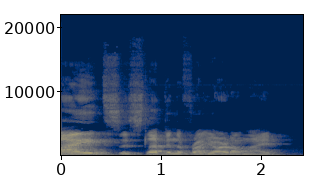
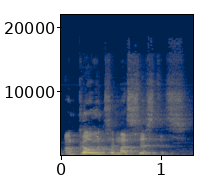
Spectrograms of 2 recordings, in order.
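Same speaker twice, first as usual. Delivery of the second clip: put-on higher, louder Boston girl accent; mock Boston accent; thick Boston accent; 6 semitones higher, 5 dB louder than usual. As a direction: do a caricatured Boston accent, loud. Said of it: "Boston girl's mouth when it's that thick accent".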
